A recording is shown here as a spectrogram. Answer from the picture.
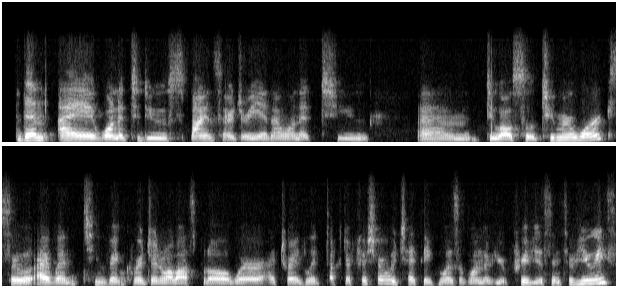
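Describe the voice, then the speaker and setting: A woman's fairly low voice with a slight French accent, moderate pace and ordinary pitch variation. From Quebec, Canada (town outside Quebec City). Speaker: spine surgeon. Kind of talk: interview. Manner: hesitant, many fillers.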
